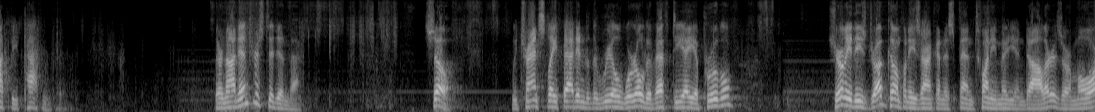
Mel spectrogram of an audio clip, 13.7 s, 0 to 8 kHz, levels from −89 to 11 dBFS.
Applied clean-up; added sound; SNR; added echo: neural separator model SepFormer DNS4.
